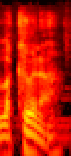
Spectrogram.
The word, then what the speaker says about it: lacuna: little detached from the Lacuna? When you said the word lacuna, however you want to pronounce it, I've been saying lacuna to avoid the hakuna aspect.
